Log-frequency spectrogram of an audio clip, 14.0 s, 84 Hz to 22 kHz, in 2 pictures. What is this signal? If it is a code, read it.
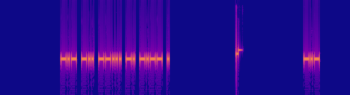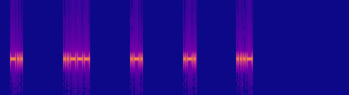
Morse code, heard as a keyed tone, about 36 wpm, spaced as for 15 wpm, 700 Hz. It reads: KD7NYE KD2RRV
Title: USA Call Signs - 6 Characters - 8x Character Spacing - 35wpm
